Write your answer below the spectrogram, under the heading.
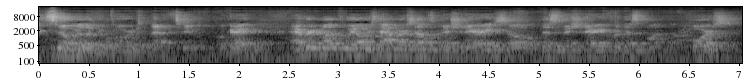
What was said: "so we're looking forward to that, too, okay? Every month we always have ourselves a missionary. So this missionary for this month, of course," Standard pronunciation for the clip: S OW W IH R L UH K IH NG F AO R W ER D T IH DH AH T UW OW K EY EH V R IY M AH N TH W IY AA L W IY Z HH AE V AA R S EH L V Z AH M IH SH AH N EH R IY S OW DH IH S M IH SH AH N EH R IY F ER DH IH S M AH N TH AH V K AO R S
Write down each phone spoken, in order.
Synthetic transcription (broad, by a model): S OW W IH R L UH K IH NG F AO R W ER D T IH DH AH T UW OW K EY EH V R IY M AH N TH W IY AA L W IY Z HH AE V AA R S EH L V Z AH M IH SH AH N EH R IY S OW DH IH S M IH SH AH N EH R IY F ER DH IH S M AH N TH AH V K AO R S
